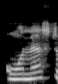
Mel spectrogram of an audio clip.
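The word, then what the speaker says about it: honest: इसे इसमें एच जो है वह साइलेंट होता है। ऑनेस्ट पढ़ा जाता है जो कि ओ से स्टार्ट हो रहा है।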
